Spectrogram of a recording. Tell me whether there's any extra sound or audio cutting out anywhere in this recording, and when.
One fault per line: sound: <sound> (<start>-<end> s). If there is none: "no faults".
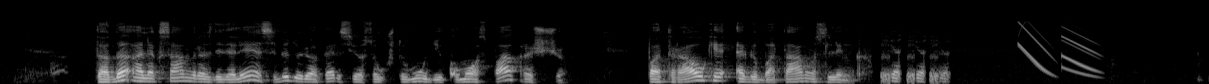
sound: laugh (8.8-9.5 s)
sound: chirp (10.2-11.1 s)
